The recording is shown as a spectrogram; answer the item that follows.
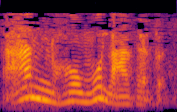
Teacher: خد بالك الميم مضمومة، علشان في ناس بتيجي تقول إيه، عنهم العذاب. عنهم يا راجل دي الميم مضمومة عند الوصل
